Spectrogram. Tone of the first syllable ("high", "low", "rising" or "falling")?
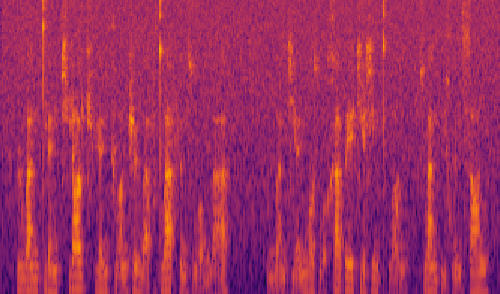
high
